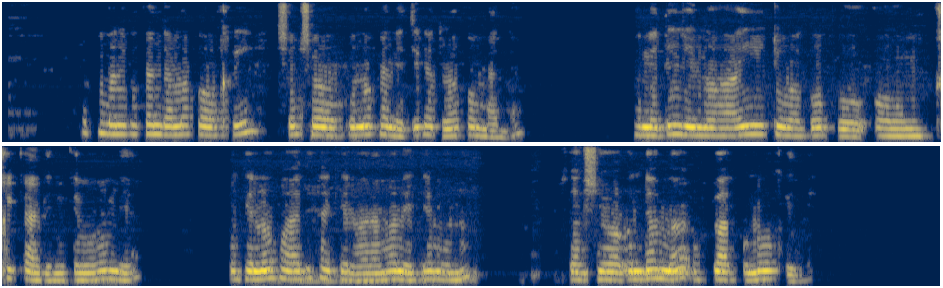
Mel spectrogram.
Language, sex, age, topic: Oshiwambo, female, 25-35, agriculture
